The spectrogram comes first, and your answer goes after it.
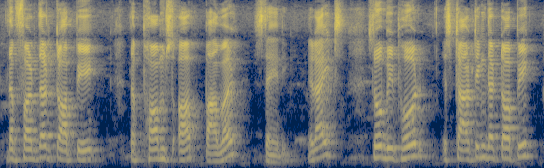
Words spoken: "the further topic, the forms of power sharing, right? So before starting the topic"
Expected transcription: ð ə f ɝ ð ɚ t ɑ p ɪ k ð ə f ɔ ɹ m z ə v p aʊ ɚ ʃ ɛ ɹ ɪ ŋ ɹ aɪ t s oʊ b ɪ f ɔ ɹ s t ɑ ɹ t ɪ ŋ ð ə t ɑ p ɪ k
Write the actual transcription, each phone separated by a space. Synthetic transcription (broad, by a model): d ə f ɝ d ɚ t ɑ p ɪ k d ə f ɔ ɹ m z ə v p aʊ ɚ s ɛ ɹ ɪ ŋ ɹ aɪ t s oʊ b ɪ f ɔ ɹ s t ɑ ɹ t ɪ ŋ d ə t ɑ p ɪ k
